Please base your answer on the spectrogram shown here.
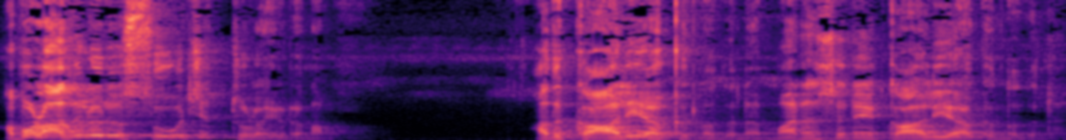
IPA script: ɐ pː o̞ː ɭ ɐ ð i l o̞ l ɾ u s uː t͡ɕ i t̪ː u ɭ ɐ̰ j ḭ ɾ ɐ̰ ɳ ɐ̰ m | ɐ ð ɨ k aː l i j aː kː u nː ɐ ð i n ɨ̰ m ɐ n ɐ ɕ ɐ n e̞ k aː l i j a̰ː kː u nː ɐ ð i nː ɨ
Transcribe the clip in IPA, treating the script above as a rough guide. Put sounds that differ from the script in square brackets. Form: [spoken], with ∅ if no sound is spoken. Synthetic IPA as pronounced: ɐ pː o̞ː ɭ ɐ ð i l o̞ [∅] ɾ u s uː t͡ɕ i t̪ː u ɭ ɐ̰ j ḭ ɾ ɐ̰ ɳ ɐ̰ m | ɐ ð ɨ k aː l i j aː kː u nː ɐ ð i n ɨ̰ m ɐ n ɐ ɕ ɐ n e̞ k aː l i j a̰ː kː u nː ɐ ð i [n] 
